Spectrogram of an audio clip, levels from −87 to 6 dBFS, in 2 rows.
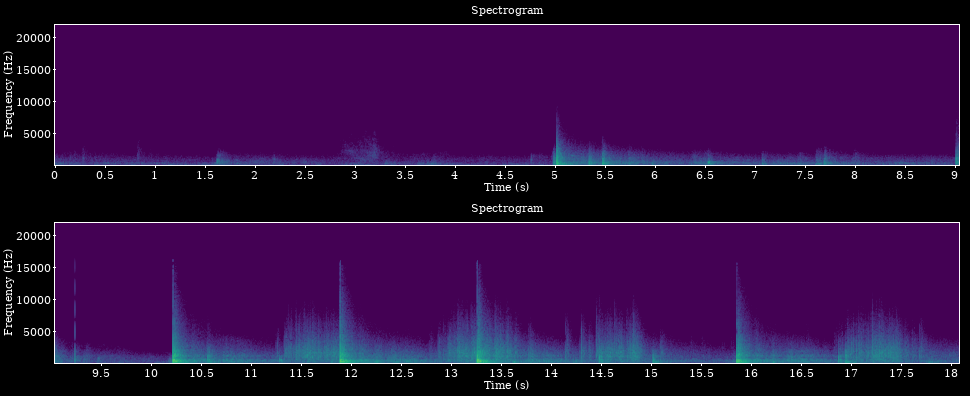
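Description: At 9.24 to 9.26 s a single loud pop sits over the sounds, roughly 10 dB above them, likely a switching or static voltage spike. It appears as a tall waveform spike and a thin full-band spectrogram stripe.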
